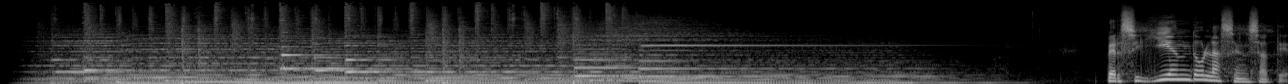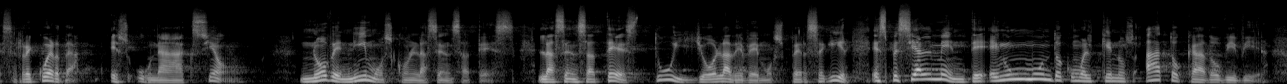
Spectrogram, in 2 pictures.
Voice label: SERMON AUDIO SPA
